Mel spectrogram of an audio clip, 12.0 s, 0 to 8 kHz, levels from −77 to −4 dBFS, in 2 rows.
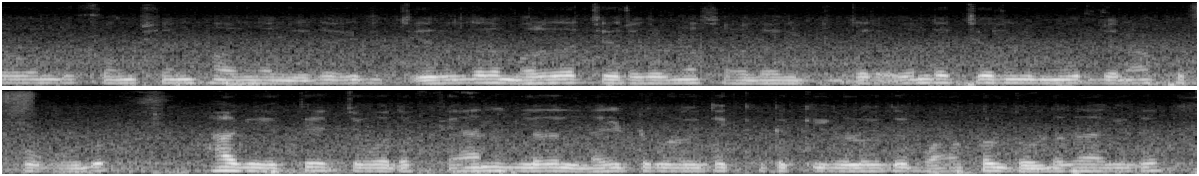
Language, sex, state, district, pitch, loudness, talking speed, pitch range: Kannada, male, Karnataka, Mysore, 115 Hz, -20 LUFS, 105 wpm, 115-120 Hz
